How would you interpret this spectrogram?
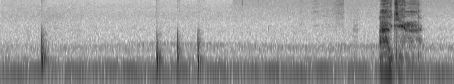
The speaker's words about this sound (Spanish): Alguien tocó la puerta del baño. Al principio grité ocupado pensando que era una de las chicas que hace la limpieza, pero en ese momento caí en cuenta de la hora que era.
